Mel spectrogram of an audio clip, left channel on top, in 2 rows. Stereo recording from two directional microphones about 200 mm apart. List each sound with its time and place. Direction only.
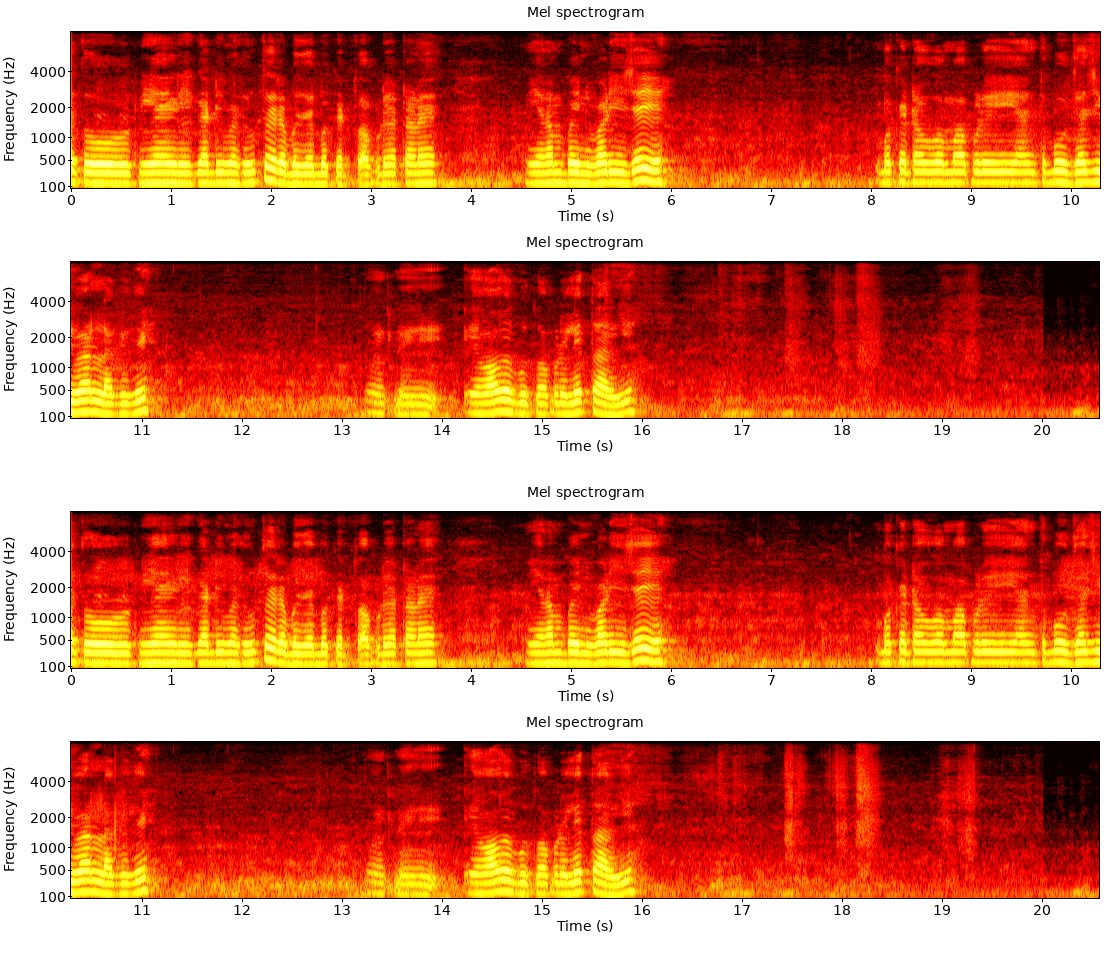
0.0 s mantra: 30° left (ahead or behind)
8.1 s mantra: 25° left (ahead or behind)
13.2 s mantra: 25° left (ahead or behind)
